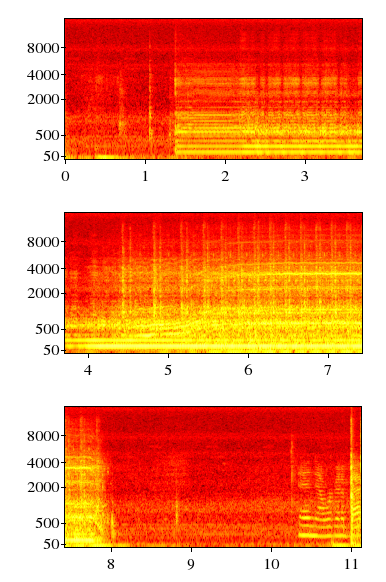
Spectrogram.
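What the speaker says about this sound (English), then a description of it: "And now we're going to back stitch." A sewing machine back stitches a pocket on a scrappy fabric bag, running steadily for several seconds, then picking up speed before it stops abruptly, with a brief mechanical sound after it.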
